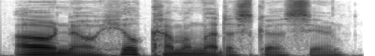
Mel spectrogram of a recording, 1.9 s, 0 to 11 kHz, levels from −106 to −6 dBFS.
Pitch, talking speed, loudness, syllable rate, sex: 90 Hz, 290 wpm, -19 LUFS, 5.6 syllables/s, male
